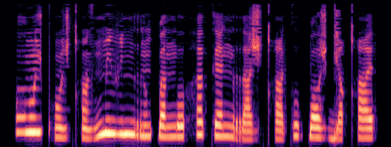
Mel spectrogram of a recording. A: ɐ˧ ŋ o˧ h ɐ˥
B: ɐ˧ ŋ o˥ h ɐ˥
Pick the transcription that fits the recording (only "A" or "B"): A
